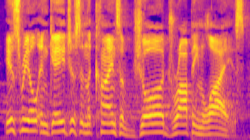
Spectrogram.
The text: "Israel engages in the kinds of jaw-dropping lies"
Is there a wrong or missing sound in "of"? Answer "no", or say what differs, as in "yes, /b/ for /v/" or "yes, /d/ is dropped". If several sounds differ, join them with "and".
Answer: no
